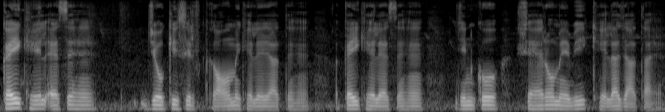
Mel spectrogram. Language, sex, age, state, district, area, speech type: Urdu, male, 30-45, Uttar Pradesh, Aligarh, urban, spontaneous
